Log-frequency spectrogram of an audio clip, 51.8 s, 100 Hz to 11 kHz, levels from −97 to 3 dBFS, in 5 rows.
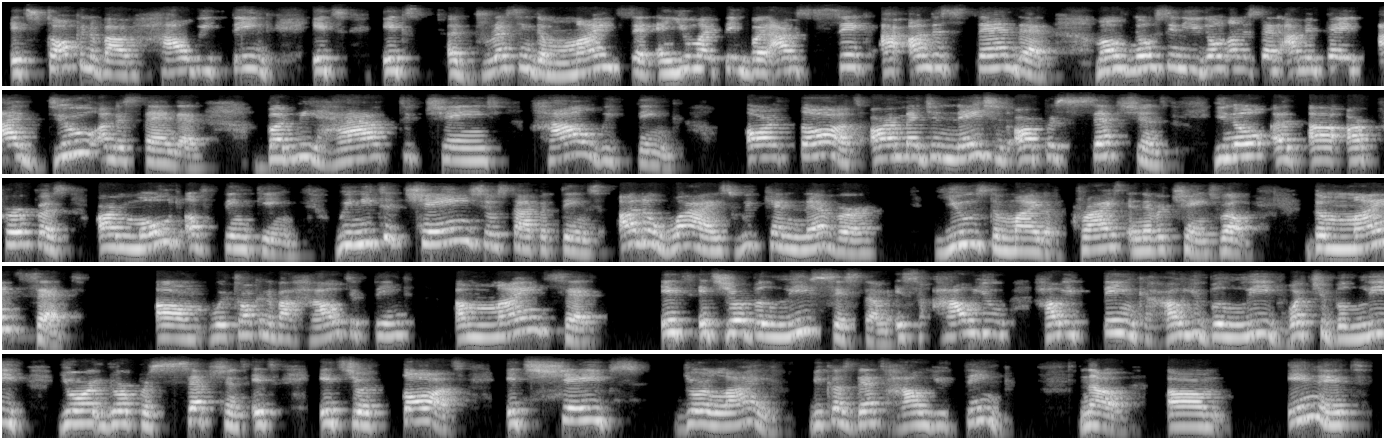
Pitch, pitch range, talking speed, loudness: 235 Hz, 210-260 Hz, 145 wpm, -16 LUFS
